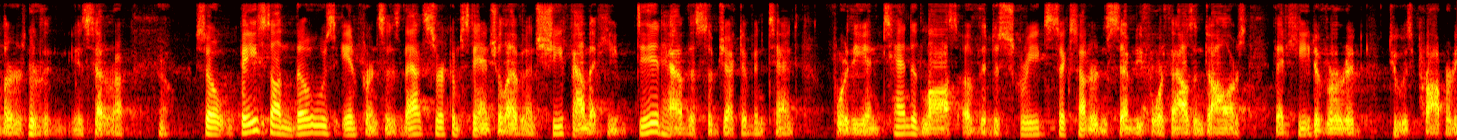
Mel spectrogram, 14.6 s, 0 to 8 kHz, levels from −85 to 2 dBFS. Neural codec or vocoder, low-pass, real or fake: vocoder, 22.05 kHz, 80 mel bands, HiFi-GAN; 7.2 kHz; fake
